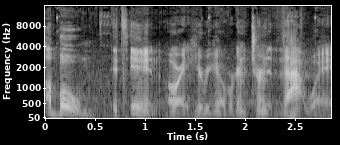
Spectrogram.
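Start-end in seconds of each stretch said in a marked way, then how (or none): 0.0-1.2 put-on Italian accent, slow and high. Speaker calling a move, trying to sound like an Italian guy. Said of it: "Sound like an Italian guy".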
